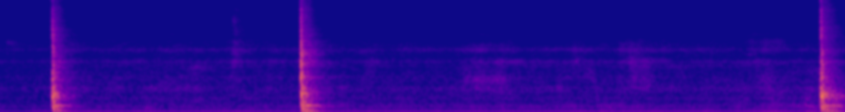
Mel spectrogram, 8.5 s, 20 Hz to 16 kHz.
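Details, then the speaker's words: 2014 Jeep Grand Cherokee with network faults, seat switch held: three sharp clicks several seconds apart as the seat motor circuit breaker trips; a stuck seat switch is suspected but unconfirmed. "you can hear this seat breake seat motor circuit breaker tripping un unless one of these switches was stuck he's not complaining about the battery going dead cuz theoretically that would kill the battery"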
